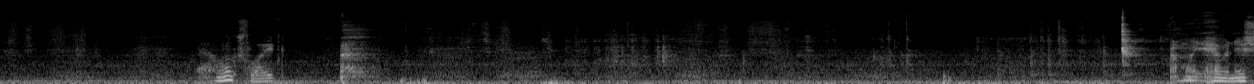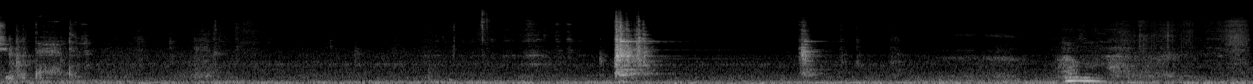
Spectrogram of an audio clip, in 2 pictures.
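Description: A wrench clinks against metal parts.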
